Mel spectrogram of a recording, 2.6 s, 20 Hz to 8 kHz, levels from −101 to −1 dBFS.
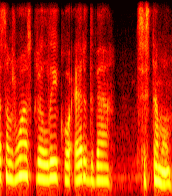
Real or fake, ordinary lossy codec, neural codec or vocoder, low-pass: real; Opus, 16 kbps; none; 7.2 kHz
